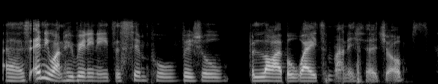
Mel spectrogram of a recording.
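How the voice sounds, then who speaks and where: A woman in a customer support role presents a product in a live business webinar. She explains things in a friendly, clear way, with a few ums. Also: fairly low pitch, little pitch movement, fairly quick, no room sound, low-quality recording.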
